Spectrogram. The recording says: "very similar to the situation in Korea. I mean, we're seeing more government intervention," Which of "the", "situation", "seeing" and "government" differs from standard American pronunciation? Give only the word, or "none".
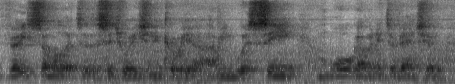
government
